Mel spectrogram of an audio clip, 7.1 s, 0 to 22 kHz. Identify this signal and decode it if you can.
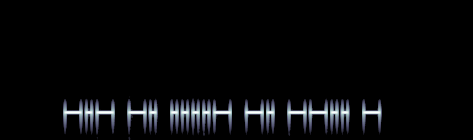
Morse code, heard as a keyed tone, about 15 wpm, 700 Hz. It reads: KN4NZT
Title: USA Call Signs - 6 Characters - Repeated 3x - 15wpm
